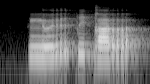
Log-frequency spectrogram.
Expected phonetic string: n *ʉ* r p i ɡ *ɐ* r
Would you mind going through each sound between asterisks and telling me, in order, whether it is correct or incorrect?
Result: correct, correct

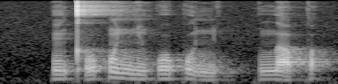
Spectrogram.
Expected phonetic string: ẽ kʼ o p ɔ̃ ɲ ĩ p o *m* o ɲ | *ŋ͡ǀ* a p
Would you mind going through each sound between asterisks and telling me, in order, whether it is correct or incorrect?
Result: incorrect, incorrect

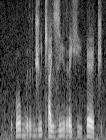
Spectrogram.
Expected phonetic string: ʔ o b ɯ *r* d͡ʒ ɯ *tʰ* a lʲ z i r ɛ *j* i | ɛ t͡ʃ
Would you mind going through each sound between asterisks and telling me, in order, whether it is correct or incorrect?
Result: correct, incorrect, incorrect

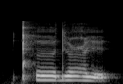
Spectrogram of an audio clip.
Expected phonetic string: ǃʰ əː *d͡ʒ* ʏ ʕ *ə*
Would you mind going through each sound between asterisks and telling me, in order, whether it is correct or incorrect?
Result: incorrect, incorrect

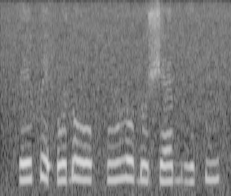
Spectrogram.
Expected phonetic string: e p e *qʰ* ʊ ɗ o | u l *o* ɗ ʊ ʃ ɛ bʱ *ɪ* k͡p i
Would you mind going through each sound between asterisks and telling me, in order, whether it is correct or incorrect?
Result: incorrect, correct, correct

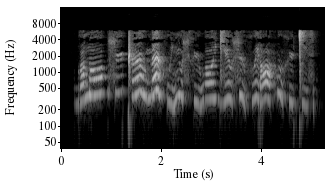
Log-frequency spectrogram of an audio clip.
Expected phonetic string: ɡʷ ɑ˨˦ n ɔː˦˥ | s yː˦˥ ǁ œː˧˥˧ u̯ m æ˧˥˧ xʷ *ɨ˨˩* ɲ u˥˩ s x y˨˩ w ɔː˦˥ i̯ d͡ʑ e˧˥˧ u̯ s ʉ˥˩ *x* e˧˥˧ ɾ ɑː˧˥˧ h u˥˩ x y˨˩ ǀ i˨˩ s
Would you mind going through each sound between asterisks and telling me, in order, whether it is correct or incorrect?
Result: incorrect, incorrect

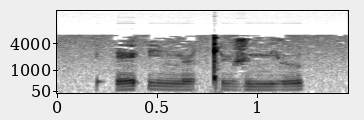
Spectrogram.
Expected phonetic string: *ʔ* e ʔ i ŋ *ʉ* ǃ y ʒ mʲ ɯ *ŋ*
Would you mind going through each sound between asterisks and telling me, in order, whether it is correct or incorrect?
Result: correct, incorrect, incorrect

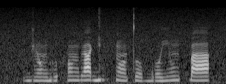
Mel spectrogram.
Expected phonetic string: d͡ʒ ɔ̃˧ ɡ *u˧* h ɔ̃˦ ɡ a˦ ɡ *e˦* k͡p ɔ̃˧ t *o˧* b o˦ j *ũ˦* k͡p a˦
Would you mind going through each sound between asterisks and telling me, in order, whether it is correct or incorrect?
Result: correct, incorrect, correct, correct

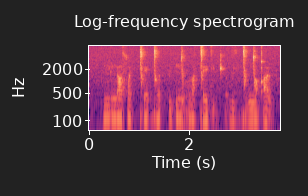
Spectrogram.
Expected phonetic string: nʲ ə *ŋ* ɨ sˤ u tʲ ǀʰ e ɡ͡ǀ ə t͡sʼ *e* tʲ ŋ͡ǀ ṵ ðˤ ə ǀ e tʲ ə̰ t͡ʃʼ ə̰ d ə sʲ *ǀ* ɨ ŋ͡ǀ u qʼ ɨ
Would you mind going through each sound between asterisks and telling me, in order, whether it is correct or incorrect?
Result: correct, incorrect, incorrect

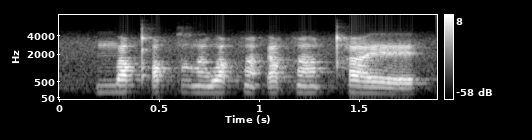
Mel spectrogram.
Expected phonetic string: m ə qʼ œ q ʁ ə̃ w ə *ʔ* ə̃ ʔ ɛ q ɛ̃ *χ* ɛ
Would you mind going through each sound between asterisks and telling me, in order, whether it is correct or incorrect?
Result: incorrect, incorrect

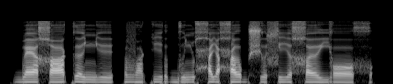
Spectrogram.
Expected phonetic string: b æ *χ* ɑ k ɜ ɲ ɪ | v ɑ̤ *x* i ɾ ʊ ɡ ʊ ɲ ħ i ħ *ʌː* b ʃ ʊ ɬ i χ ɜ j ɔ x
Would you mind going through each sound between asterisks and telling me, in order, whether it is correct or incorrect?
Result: correct, incorrect, incorrect

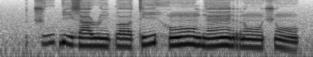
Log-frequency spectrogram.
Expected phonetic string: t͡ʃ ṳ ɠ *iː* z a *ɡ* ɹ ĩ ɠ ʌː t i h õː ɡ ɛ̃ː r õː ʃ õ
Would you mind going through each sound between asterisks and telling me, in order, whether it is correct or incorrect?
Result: incorrect, incorrect

